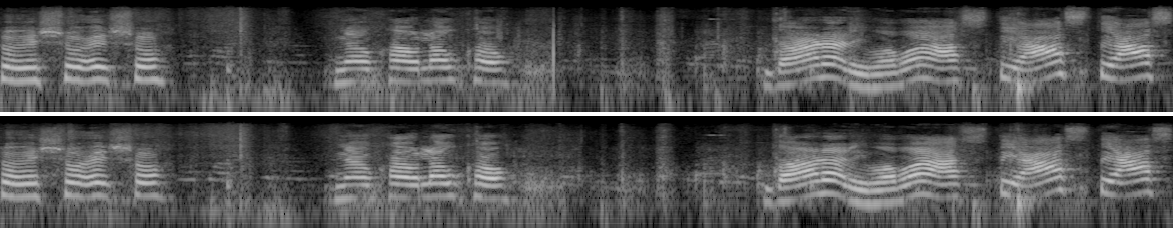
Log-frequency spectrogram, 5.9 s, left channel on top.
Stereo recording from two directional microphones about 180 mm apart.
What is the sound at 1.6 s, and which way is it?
Speech, 15° left (ahead or behind).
